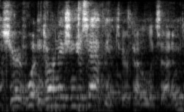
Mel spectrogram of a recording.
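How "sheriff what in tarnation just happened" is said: high-pitched baffled cartoon truck; Mater. Truck asks the sheriff what happened, high character voice. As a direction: pitch it way up, bewildered. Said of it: "He's all".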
